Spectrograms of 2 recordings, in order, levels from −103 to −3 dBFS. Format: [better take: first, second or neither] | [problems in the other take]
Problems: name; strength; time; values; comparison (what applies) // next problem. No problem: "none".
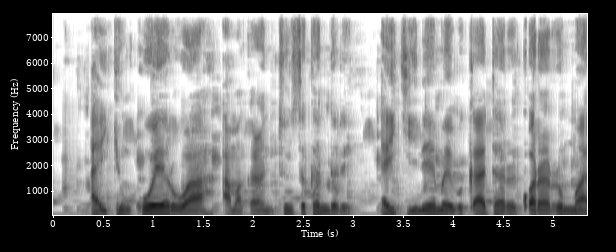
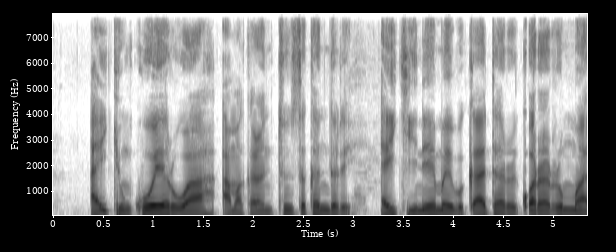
second | noise reduction (classical method log-MMSE)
